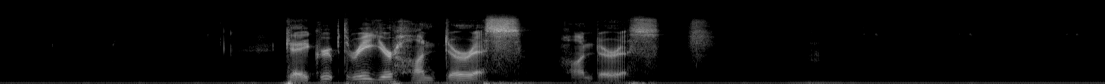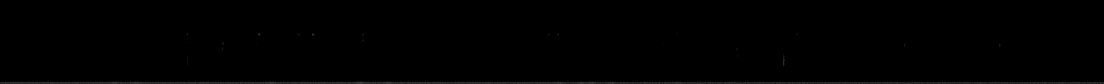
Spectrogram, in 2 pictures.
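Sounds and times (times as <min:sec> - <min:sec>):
low electrical hum: 0:00.0 - 0:22.0
computer mouse clicks: 0:08.0 - 0:08.9, 0:09.5 - 0:09.8, 0:10.6 - 0:10.9, 0:12.8 - 0:14.9, 0:16.5 - 0:17.0, 0:17.6 - 0:19.2.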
